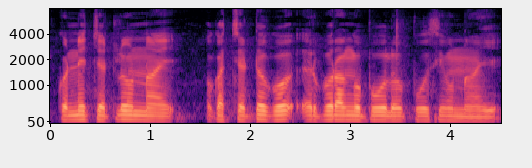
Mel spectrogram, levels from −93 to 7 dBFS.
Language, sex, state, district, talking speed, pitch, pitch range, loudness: Telugu, male, Telangana, Mahabubabad, 135 wpm, 105 Hz, 100-110 Hz, -17 LUFS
